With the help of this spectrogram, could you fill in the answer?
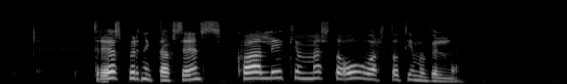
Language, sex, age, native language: Icelandic, female, 30-39, Icelandic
